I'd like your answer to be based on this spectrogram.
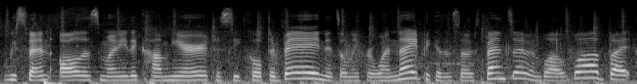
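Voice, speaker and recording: A woman's voice: mid-range voice, fairly quick, faint music behind. A woman in her twenties chatting casually to a camera as a travel vlogger. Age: 20s. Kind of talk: casual vlog chat to camera. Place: inside a truck and outdoors at a campground. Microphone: camera held at arm's length.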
